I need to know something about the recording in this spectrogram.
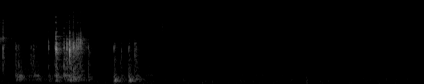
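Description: A few light plastic clicks and taps in the first second and a half as a mini ink cube and an ink-blending tool are handled, then only faint room hiss.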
